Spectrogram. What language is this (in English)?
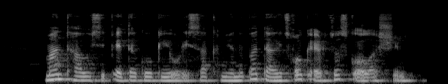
Georgian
